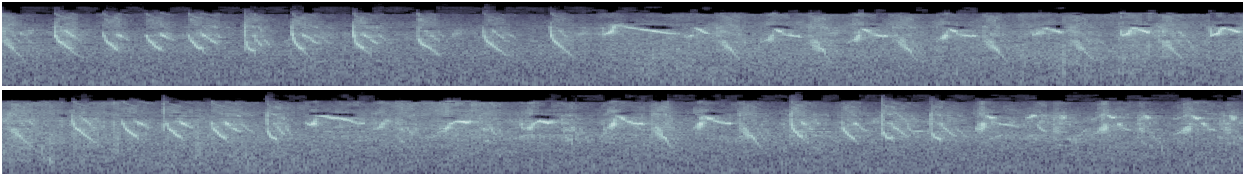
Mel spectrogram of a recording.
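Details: Hummingbird singing: a fast run of thin, high, downward-sweeping squeaky notes, several per second, with some sharper clicks and chips mixed in over a steady hiss of background noise.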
